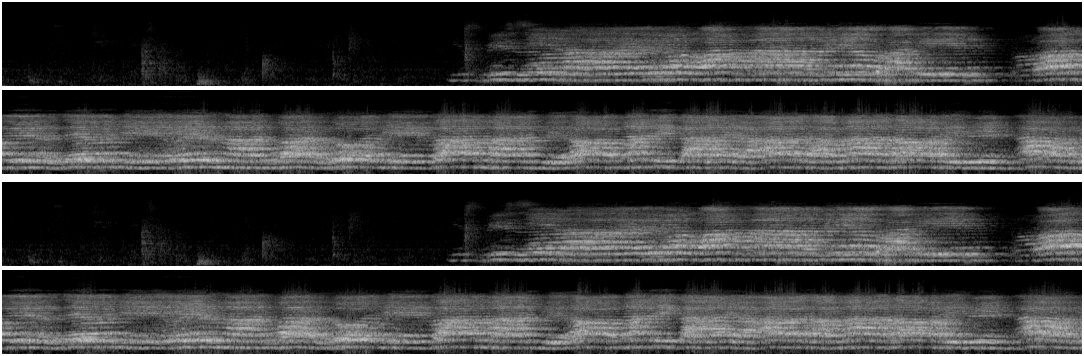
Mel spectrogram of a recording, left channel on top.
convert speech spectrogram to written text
Bismillahirrahmanirrahim. Rabbil zidni ilman warzuqni fahman birahmatika ya arhamar rahimin.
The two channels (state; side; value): normal; both; correlation 0.50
